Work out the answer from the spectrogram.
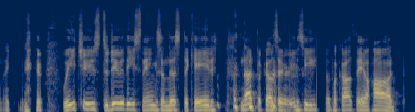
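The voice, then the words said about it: Imitates another person's voice. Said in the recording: “You make me think that Jesus sounded a lot like Jack Kennedy”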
